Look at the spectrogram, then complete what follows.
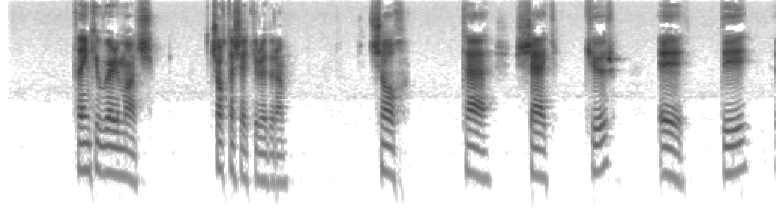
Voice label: Thank you very much Cox təsəkkur edirəm, azerbaijani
